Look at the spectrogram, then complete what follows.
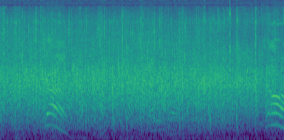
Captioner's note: applause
